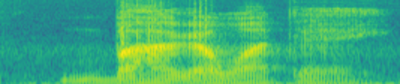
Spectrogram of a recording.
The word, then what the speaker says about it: Bhagavate: Chữ B và chữ H chúng ta sẽ đọc là B, B. Nếu mà chữ B không thì chúng ta đọc là B. Nhưng chữ B đính kèm với chữ H thì chúng ta đọc là B. Cái hơi trong miệng chúng ta đưa ra nhiều một chút. B, B. Bhagavate, Bhagavate, Bhagavate.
